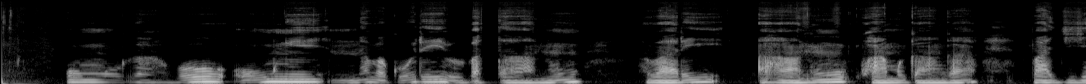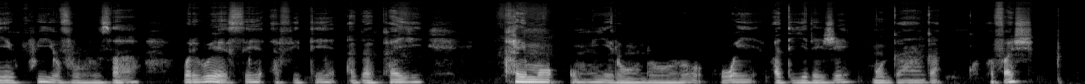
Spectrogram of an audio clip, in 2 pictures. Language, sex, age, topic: Kinyarwanda, male, 18-24, finance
